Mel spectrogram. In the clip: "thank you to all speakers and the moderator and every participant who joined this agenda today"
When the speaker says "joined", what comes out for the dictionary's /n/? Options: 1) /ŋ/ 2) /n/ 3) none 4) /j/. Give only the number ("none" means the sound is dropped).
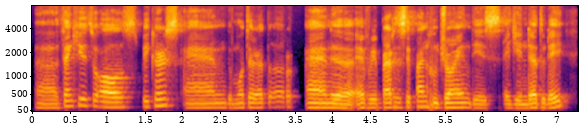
2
